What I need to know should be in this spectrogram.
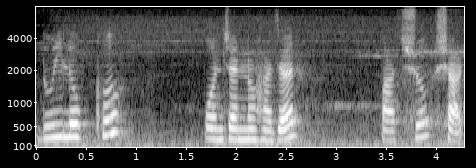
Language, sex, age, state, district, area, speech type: Bengali, female, 30-45, West Bengal, Purulia, urban, spontaneous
